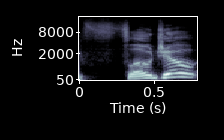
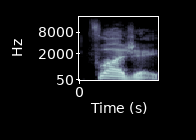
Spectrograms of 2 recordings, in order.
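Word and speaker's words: Flau'jae: Is actually Flojo. Am I pronouncing the name right? Flage.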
